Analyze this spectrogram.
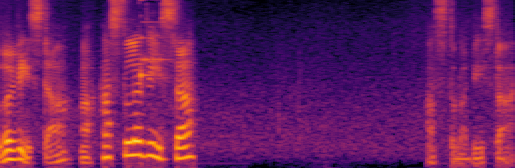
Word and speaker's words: Hasta la vista: Hasta la vista. I don't need to pronounce H so much.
